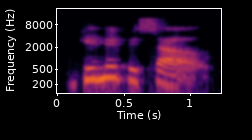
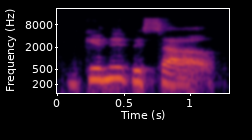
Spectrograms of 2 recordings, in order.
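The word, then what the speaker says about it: Guinea-Bissau: Yes, it's Guinea Bissau. And the stress is in the last syllable here. So let's write the stress here. Ah, Guinea Bissau.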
